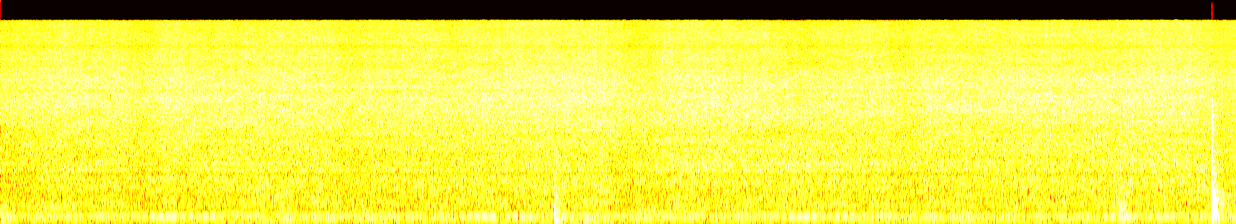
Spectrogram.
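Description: Chicken breast pieces sizzling steadily in hot oil in a frying pan as they brown. There is a single sharp tap near the end.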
